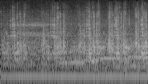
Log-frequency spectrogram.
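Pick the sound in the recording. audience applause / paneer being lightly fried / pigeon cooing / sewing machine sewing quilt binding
sewing machine sewing quilt binding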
